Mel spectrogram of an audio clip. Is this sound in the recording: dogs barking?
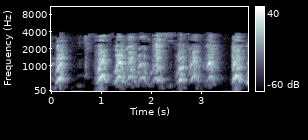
yes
